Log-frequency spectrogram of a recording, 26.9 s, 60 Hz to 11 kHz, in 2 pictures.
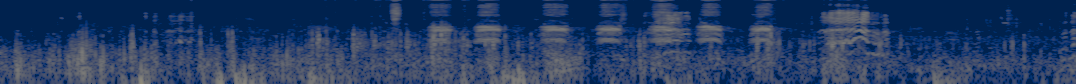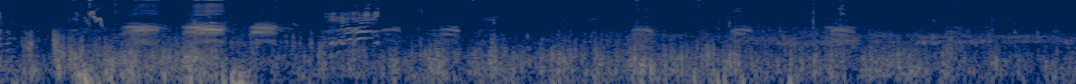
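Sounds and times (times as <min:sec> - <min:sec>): goats bleating: 0:07.7 - 0:09.6, 0:10.2 - 0:11.2, 0:17.5 - 0:18.3.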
